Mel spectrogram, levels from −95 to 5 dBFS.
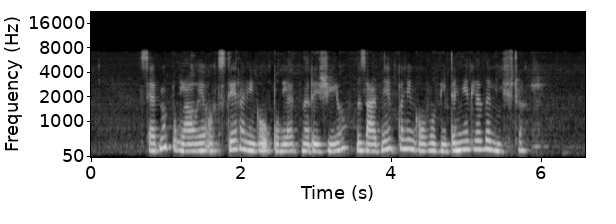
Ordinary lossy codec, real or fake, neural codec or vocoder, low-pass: none; fake; codec, 16 kHz, 4 kbps, X-Codec, HuBERT features, trained on general audio; none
